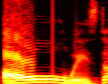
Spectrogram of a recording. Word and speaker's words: always: 자, always도 아니고요. 사실 이 L이 살짝 무음이에요.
